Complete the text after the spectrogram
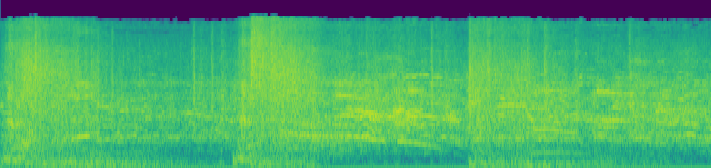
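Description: A crowd cheers and shouts loudly around a fight.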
